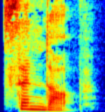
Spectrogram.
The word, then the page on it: send up: British English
